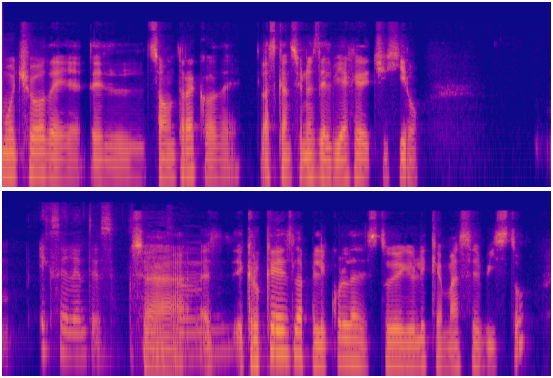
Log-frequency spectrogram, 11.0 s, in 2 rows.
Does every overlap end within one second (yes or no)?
no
